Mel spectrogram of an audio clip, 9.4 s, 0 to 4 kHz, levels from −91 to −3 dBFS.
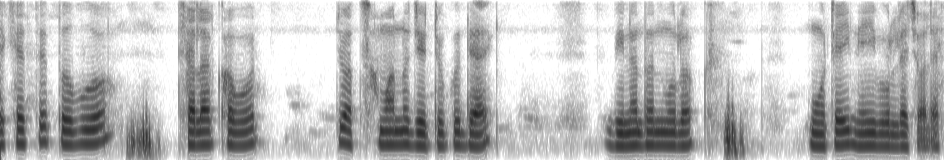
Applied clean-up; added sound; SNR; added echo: none; none; none; none.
